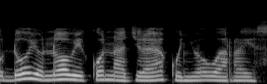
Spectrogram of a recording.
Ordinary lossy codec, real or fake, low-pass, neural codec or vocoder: MP3, 48 kbps; real; 14.4 kHz; none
